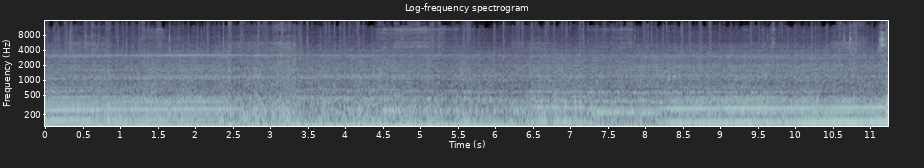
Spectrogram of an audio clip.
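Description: KTM and BMW motorcycles pass on a smooth tarmac road, heard from another moving motorbike as a loud, continuous engine rumble and whir mixed with wind noise, with no clear separate passes standing out.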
